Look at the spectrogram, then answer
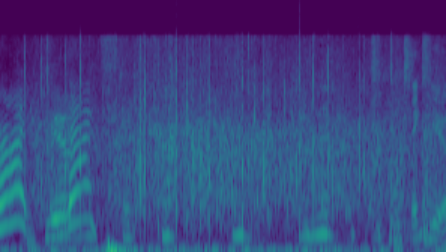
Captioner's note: applause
